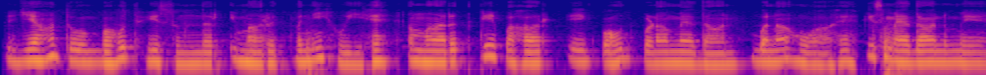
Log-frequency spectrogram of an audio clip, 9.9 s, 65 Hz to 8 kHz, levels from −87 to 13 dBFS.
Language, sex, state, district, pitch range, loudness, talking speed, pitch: Hindi, male, Uttar Pradesh, Hamirpur, 145-165 Hz, -25 LUFS, 140 wpm, 155 Hz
